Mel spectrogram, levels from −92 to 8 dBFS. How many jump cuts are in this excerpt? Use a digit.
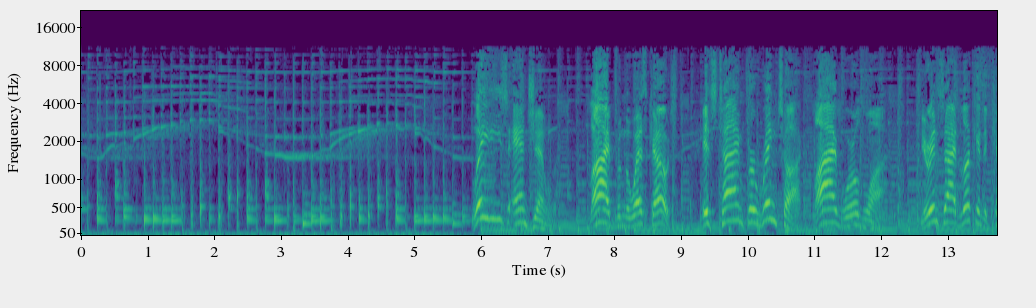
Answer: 1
